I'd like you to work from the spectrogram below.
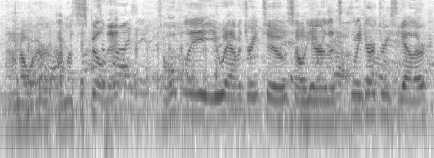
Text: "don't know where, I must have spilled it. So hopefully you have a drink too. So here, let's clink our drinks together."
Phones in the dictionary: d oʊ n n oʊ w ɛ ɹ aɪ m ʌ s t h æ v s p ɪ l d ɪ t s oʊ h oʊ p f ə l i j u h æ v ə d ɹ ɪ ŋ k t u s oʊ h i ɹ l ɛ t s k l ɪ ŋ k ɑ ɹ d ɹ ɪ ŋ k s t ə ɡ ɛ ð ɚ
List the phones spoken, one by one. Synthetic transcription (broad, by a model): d oʊ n n oʊ w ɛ ɹ aɪ m ʌ s t s p ɪ l d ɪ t s oʊ h oʊ p f l i j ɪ v ə d ɹ ɪ ŋ k t u s oʊ h i ɹ l ɛ t s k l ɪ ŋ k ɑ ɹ d ɹ ɪ ŋ k s t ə ɡ ɛ ð ɚ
